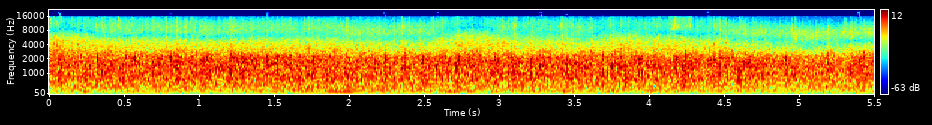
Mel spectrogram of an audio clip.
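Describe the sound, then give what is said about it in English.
Steady, sustained applause from an audience fills the whole stretch, a dense wash of many hands clapping at an even loudness, with no talking on top. “Would you give them a hand of applause at this time?”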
